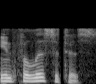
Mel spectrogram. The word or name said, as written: infelicitous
